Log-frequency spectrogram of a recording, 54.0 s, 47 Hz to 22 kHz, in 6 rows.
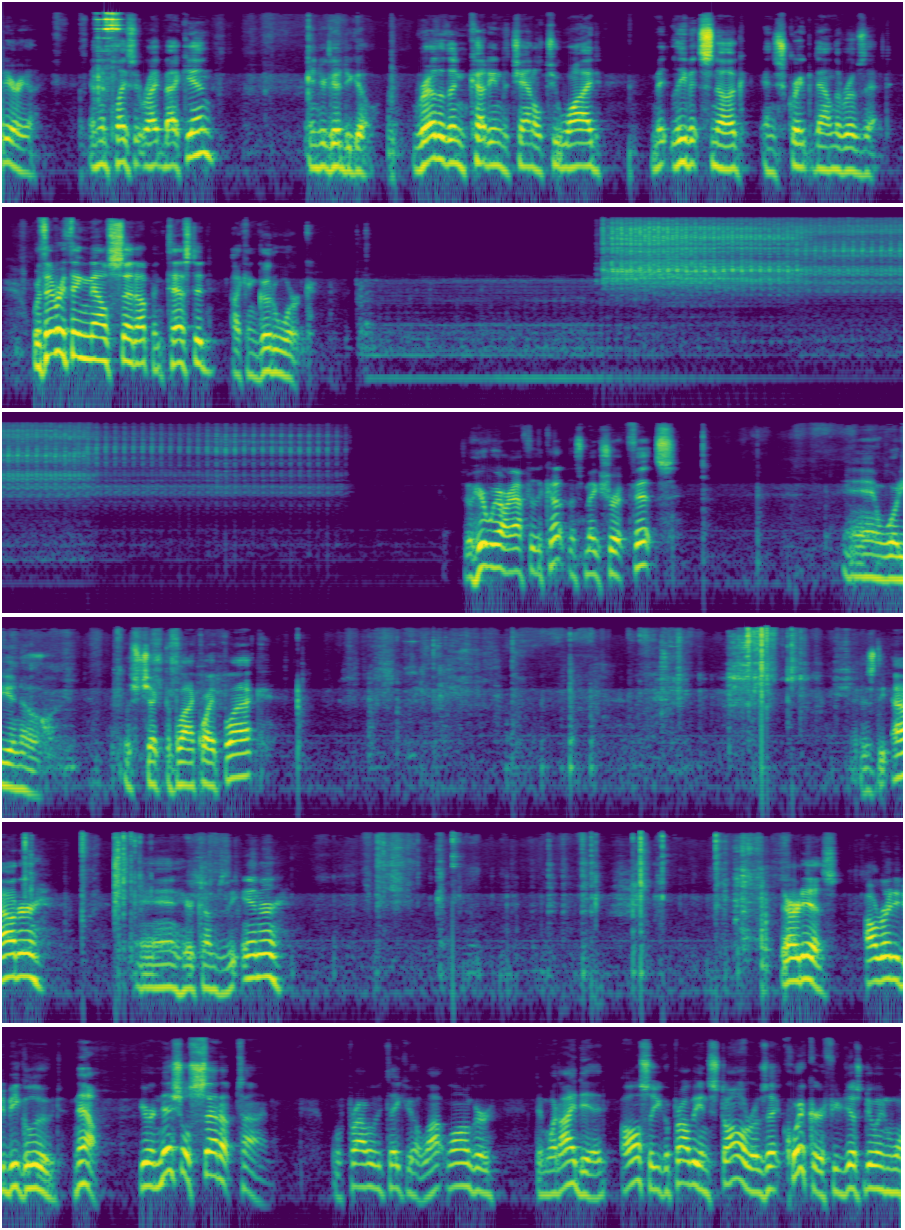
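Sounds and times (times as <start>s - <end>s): drill press motor hum: 12.6s - 21.6s.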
